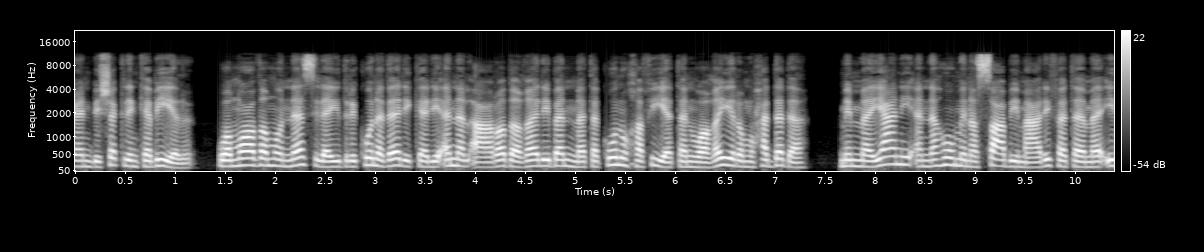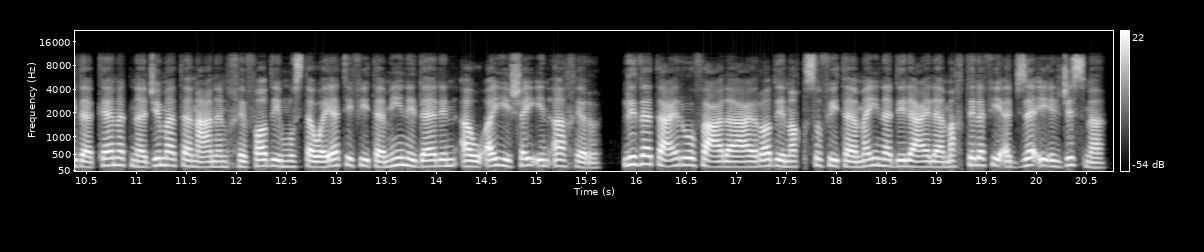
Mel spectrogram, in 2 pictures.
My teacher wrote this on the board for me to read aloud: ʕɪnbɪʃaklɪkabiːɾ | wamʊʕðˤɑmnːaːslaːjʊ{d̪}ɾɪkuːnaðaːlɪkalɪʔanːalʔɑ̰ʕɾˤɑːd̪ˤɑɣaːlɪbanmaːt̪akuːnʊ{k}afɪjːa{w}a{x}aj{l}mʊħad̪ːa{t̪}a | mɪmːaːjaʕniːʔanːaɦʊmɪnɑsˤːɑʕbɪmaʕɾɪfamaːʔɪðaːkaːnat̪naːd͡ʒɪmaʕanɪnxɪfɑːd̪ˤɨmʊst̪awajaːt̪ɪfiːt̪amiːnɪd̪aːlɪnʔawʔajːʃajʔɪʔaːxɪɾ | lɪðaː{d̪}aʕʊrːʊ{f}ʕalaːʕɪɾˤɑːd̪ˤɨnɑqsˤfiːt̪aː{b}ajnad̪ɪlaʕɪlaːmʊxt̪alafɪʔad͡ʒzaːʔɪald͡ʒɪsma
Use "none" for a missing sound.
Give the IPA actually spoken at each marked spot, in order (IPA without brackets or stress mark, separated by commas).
d̪, x, w, ɣ, ɾ, d̪, t̪, f, m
